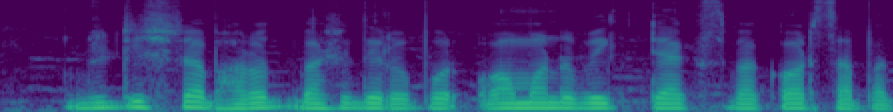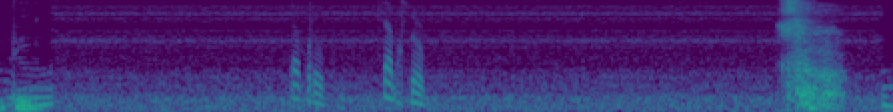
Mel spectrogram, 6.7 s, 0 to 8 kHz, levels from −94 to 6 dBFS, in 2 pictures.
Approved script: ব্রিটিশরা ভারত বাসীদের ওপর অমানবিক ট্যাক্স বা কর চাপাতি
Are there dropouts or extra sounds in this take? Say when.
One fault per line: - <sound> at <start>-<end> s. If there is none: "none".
- chirp at 4.4-5.0 s
- sneeze at 6.2-6.6 s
